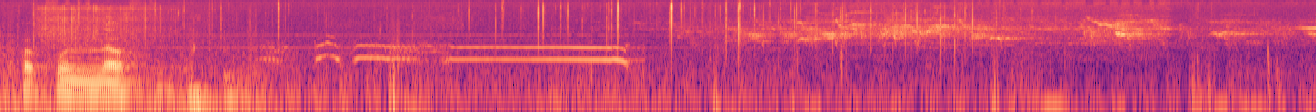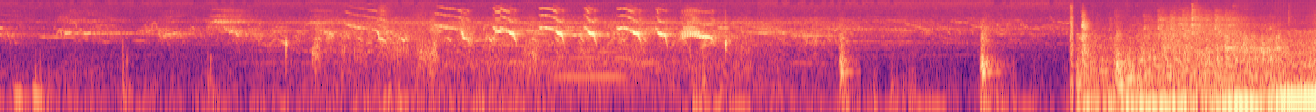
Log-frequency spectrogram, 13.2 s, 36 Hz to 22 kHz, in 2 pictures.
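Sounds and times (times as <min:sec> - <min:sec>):
birds chirping and twittering: 0:00.0 - 0:12.6
speech: 0:00.1 - 0:00.9
rooster crowing: 0:01.2 - 0:03.3.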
